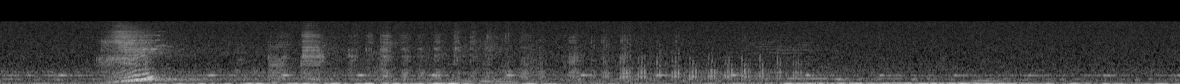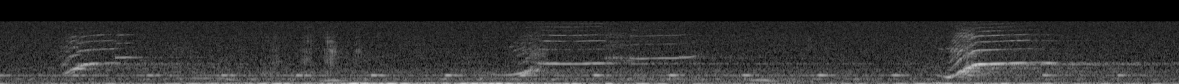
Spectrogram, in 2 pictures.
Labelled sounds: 0.9	1.8	humpback whale, 1.0 to 2.4 kHz
3.0	3.3	humpback whale, 1.3 to 1.6 kHz
12.5	13.2	humpback whale, 0.80 to 4.1 kHz
17.2	18.9	humpback whale, 0.86 to 7.0 kHz
21.2	22.4	humpback whale, 0.80 to 7.9 kHz

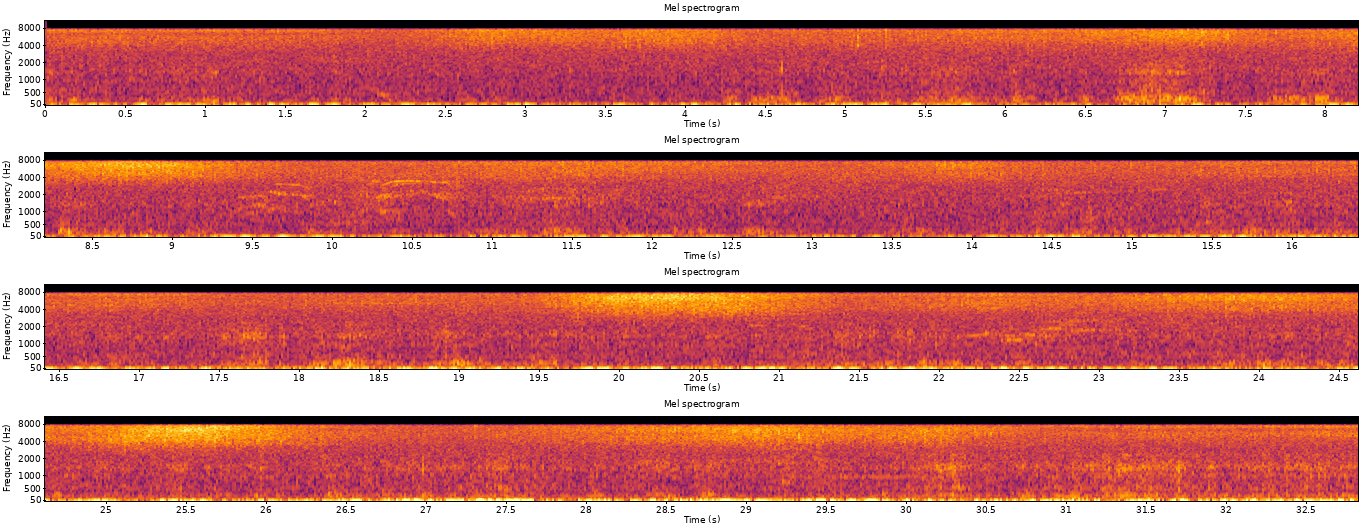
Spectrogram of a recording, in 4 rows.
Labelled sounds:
9.4	10.8	killer whale, 0.61 to 3.6 kHz
22.1	23.0	killer whale, 1.1 to 2.6 kHz

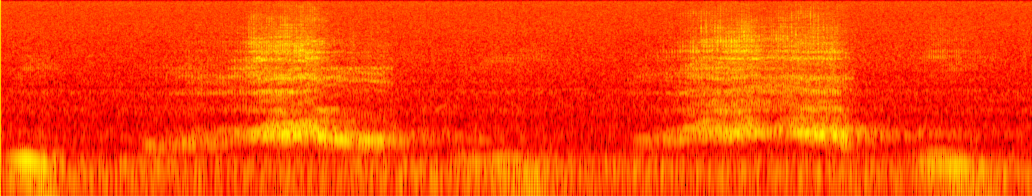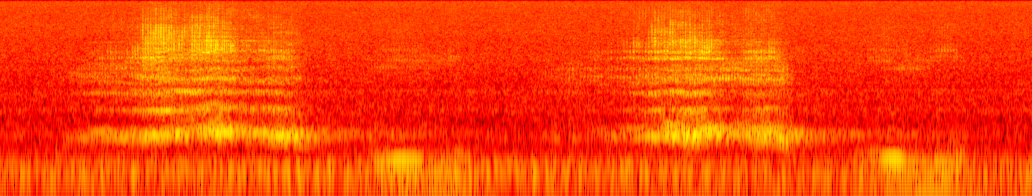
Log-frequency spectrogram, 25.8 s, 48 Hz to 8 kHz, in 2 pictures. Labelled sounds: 2.2	2.6	humpback whale, 0.90 to 1.2 kHz
4.1	4.6	humpback whale, 1.1 to 1.4 kHz
9.3	9.6	humpback whale, 0.80 to 0.86 kHz
13.8	14.1	humpback whale, 1.1 to 1.2 kHz
21.3	21.5	humpback whale, 2.6 to 4.2 kHz
21.9	22.2	humpback whale, 1.2 to 1.6 kHz

